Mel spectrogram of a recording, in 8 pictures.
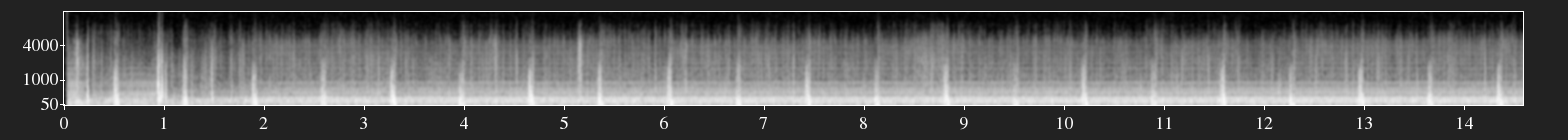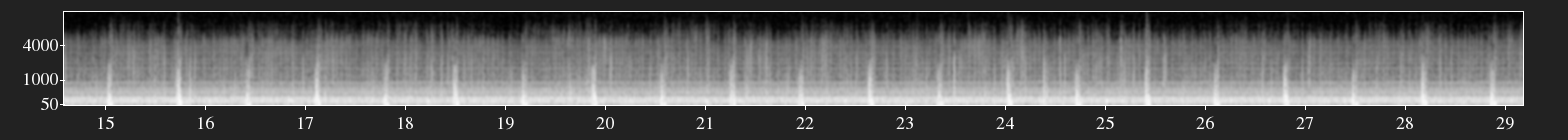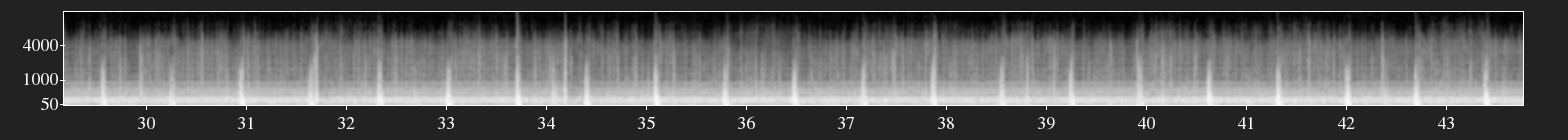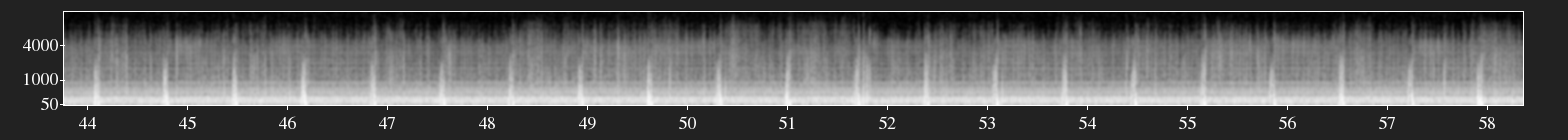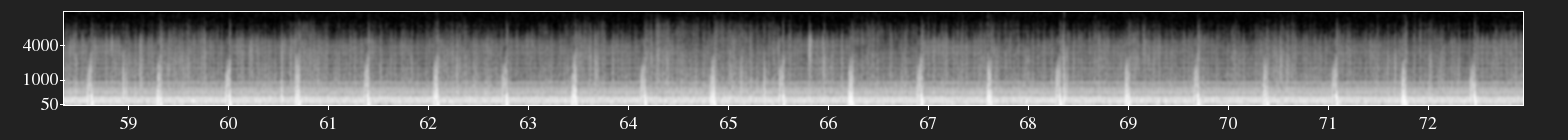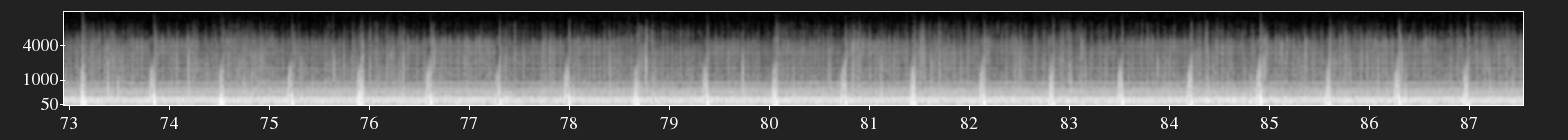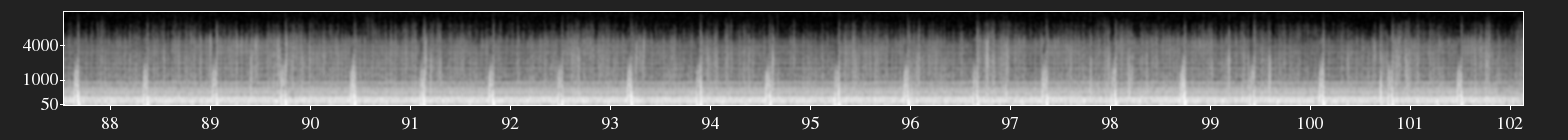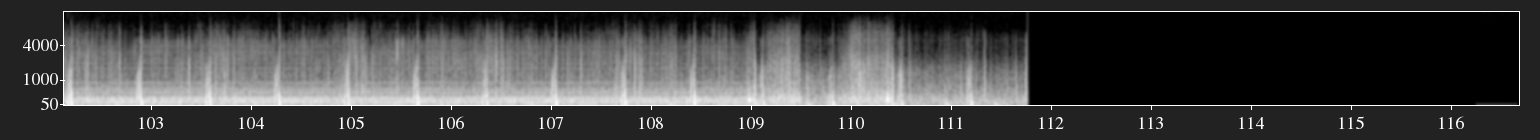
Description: Format Dictation belt
Location Of Speaker 1 Oval Office or unknown location
White House Telephone Recordings and Transcripts Speaker 2 MACHINE NOISE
